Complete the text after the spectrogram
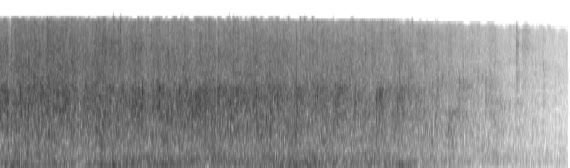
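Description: An audience applauds loudly in a large hall, then the clapping dies away.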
